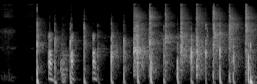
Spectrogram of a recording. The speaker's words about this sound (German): Regieanweisung, Applaus.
